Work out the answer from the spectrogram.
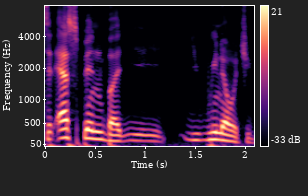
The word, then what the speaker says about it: ESPN: You pronounce it Espin, but we know what you did.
